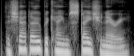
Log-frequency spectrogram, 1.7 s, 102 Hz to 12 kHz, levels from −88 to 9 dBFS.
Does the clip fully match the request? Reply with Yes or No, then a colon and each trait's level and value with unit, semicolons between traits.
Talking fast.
No: average, 145 wpm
